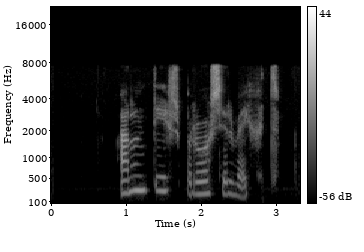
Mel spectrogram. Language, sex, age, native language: Icelandic, male, 9, Icelandic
